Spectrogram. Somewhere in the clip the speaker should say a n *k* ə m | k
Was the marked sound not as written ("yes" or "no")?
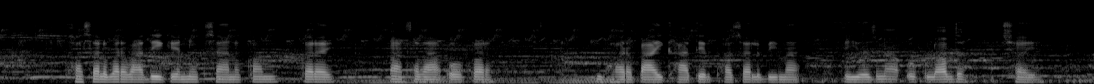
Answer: no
